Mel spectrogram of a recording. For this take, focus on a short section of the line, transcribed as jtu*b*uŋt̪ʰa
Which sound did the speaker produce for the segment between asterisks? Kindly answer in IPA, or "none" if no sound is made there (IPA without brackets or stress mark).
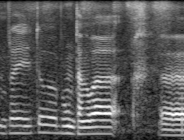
b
